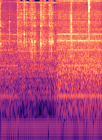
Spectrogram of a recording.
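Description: Fire engine running, a steady mechanical noise with a low rumble and a steady hum that joins about a second in, with a few faint clicks as a hose coupling is fitted to the pump intake.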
